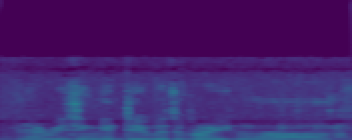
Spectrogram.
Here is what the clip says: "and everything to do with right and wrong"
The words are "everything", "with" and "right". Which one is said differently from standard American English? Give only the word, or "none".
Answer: none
